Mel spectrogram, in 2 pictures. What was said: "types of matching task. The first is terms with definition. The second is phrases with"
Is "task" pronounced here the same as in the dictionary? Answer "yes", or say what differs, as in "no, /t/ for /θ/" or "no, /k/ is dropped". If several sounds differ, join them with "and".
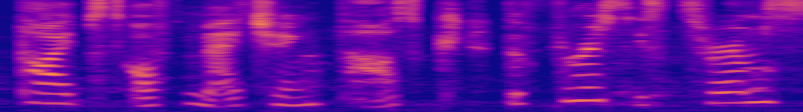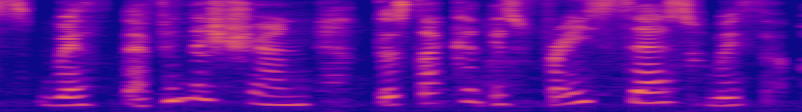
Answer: yes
